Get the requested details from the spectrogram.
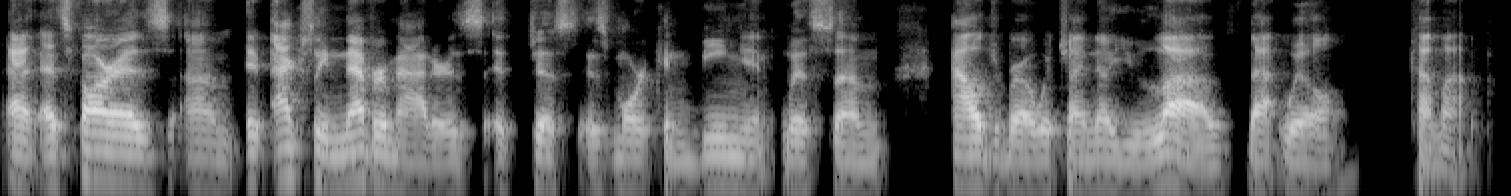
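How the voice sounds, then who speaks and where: A fairly low-voiced man teaches a one-on-one math session by video call, speaking at a measured pace. His delivery is loud, lively and jokey, with humor sprinkled throughout.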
